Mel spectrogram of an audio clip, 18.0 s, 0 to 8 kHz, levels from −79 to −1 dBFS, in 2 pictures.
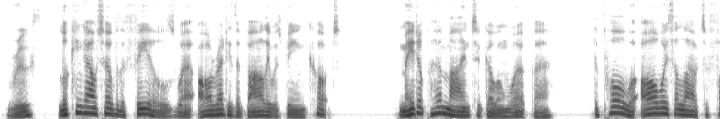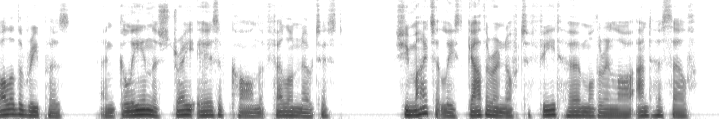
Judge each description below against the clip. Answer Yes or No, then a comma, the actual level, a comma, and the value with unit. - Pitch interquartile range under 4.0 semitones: No, wide, 5.5 semitones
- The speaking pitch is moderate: No, low, 100 Hz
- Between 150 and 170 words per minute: No, average, 185 wpm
